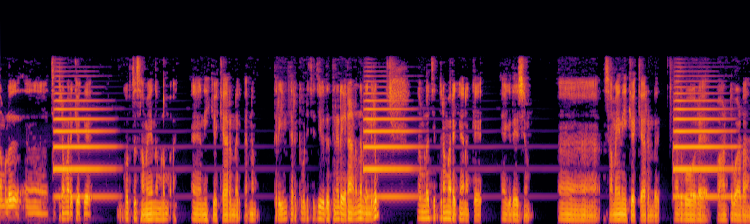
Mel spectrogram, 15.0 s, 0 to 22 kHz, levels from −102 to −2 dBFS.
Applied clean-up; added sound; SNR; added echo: classical method spectral subtraction.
